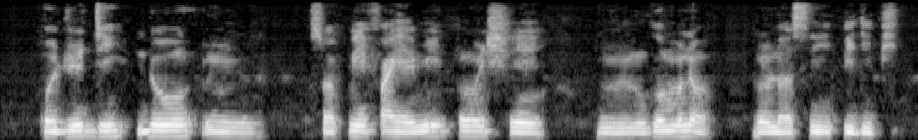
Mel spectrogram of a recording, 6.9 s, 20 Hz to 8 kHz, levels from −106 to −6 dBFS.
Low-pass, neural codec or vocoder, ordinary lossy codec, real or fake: 7.2 kHz; codec, 16 kHz, 4 kbps, FreqCodec, larger model; none; fake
